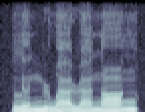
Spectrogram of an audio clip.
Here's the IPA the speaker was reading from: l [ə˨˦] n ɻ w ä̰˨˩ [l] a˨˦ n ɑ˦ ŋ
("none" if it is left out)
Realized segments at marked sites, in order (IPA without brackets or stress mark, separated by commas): ə˨˦, ɻ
